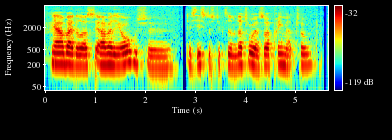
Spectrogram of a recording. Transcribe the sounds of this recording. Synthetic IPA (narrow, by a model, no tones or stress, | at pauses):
jɑ̈ɑ̈ːb̥ɑ̈ɪ̰d̥əð̞̩ˠɒ̽sjɑ̈ɑ̈b̥ɑ̈ɪ̰d̥ð̩ˠiɒːhusø | d̥e̝sisd̥əsd̥øɡ̥̚t͡sʰið̰ˠmend̥æt͡sʰo̝̰ːjɑ̈ɪsɒ̽pʰʁimæɐ̰d̥̚t͡sʰɔʊd̥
